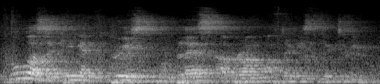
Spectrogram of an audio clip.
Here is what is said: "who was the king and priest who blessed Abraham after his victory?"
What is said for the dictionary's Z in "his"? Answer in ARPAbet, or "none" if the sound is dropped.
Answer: S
